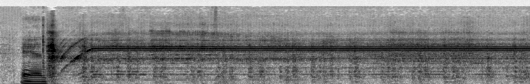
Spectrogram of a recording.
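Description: A small motor whirs steadily as a machine's carriage moves.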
